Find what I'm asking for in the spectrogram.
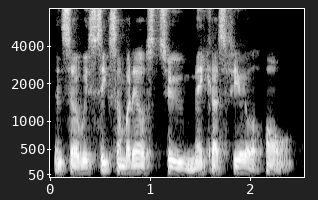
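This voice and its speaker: A middle-aged man, a relationship expert and author guesting on a podcast, explains things conversationally in an interview, often rewording his points. His voice is lowish, fast and a little mellow, with a breathy edge.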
